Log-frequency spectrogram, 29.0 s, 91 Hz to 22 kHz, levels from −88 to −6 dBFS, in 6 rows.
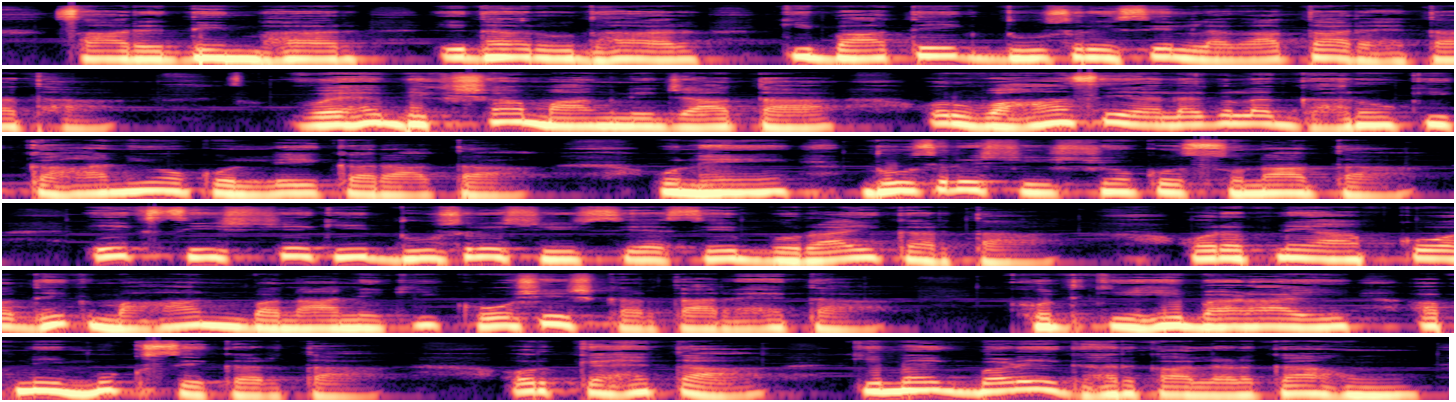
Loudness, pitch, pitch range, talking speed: -13 LUFS, 165 Hz, 145-185 Hz, 145 wpm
